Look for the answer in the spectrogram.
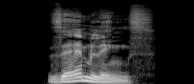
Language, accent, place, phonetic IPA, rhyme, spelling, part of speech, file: German, Germany, Berlin, [ˈzɛːmlɪŋs], -ɛːmlɪŋs, Sämlings, noun, De-Sämlings.ogg
- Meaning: genitive singular of Sämling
